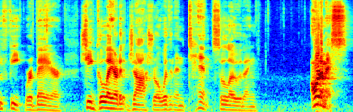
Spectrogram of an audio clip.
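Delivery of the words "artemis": high, loud, excited hiss; urgent hissed exclamation. A narrator's reading. Connor tells friend who has appeared, urgent hiss. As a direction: blurt the name out urgently. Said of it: "Connor hissed to me".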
